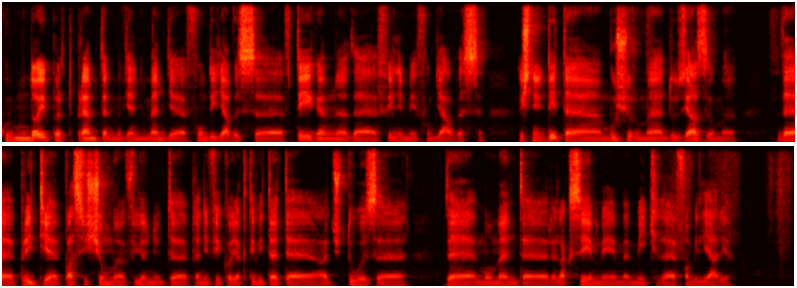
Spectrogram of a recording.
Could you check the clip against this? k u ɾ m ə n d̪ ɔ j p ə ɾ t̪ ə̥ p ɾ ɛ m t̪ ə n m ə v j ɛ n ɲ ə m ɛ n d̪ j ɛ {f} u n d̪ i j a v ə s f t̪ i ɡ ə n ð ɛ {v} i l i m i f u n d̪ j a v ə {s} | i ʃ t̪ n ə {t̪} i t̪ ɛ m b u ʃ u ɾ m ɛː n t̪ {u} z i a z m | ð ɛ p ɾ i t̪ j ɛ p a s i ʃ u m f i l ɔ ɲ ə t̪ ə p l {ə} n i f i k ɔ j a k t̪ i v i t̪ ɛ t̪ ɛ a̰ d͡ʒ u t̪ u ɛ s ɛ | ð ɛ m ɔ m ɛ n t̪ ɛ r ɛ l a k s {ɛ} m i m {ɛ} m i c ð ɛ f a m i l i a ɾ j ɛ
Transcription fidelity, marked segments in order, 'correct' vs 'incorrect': correct, incorrect, correct, incorrect, correct, incorrect, incorrect, correct

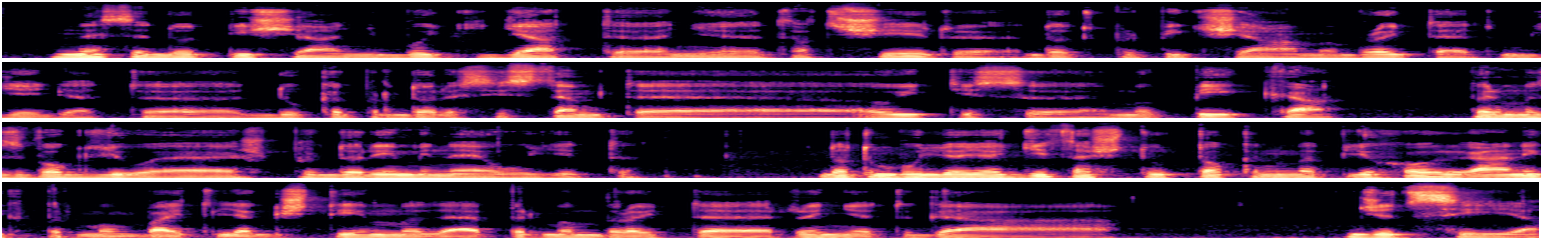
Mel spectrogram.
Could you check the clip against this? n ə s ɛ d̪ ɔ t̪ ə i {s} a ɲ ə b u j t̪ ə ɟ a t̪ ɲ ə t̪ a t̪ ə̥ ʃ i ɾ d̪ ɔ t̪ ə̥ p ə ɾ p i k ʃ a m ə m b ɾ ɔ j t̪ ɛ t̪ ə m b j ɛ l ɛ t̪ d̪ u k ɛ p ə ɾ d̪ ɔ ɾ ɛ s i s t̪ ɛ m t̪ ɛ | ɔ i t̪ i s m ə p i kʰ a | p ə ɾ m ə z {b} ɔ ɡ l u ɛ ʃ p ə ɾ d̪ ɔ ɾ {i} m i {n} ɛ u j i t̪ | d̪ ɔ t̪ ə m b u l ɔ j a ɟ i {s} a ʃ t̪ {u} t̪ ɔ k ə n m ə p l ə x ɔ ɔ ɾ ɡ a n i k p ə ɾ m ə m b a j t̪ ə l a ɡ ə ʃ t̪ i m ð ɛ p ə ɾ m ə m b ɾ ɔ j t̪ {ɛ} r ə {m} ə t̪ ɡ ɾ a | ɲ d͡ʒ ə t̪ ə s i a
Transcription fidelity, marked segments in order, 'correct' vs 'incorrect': incorrect, incorrect, correct, correct, incorrect, correct, correct, incorrect

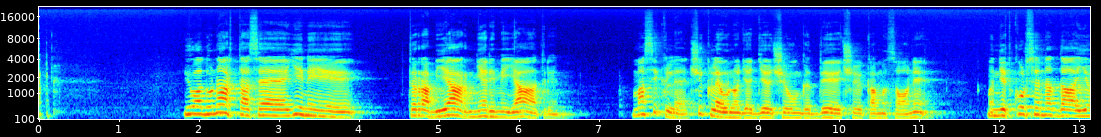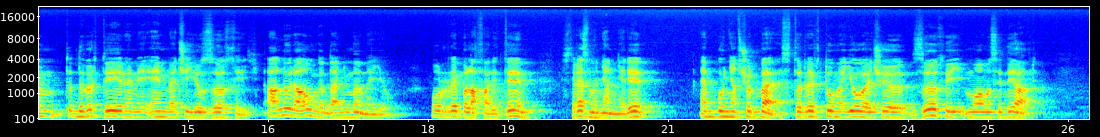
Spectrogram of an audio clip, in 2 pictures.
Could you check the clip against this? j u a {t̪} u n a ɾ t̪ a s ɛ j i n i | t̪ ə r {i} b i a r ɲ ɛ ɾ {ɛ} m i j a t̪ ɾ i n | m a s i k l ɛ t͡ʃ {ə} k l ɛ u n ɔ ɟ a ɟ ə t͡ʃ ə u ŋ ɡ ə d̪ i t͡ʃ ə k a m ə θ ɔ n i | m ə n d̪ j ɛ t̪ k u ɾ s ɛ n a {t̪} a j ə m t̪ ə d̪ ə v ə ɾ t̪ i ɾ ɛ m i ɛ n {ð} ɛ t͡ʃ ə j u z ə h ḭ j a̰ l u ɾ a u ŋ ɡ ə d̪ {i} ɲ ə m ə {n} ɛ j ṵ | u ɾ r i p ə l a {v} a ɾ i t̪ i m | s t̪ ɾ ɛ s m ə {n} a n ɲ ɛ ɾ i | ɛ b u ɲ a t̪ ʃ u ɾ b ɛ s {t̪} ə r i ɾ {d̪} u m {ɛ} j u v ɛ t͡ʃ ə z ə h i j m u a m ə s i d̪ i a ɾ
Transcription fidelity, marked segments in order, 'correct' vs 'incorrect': incorrect, incorrect, incorrect, correct, incorrect, incorrect, incorrect, incorrect, incorrect, incorrect, correct, incorrect, correct

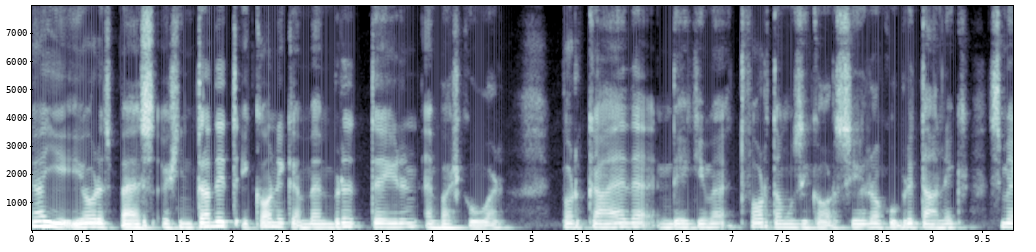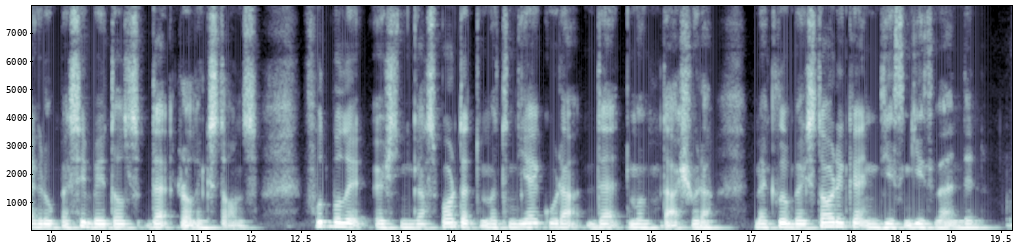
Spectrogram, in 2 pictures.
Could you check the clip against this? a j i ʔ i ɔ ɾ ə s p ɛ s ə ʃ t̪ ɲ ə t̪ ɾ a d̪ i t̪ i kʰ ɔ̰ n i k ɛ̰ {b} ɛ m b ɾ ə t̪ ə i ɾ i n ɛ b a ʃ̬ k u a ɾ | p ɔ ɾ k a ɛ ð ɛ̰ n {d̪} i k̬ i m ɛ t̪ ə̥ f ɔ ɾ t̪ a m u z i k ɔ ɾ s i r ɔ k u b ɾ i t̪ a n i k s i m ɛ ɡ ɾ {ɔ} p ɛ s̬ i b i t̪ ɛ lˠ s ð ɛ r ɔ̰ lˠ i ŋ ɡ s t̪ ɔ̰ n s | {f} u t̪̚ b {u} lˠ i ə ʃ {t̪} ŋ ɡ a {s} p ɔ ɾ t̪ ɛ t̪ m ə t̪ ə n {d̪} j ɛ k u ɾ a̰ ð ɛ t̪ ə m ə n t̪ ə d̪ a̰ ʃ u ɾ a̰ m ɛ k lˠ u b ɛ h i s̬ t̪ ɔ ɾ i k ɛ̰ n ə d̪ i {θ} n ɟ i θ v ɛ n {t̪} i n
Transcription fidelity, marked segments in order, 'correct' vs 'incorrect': incorrect, correct, incorrect, correct, incorrect, correct, correct, correct, correct, incorrect

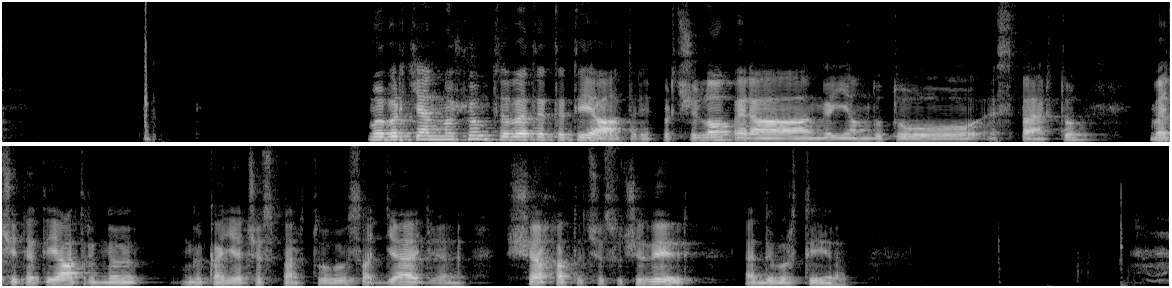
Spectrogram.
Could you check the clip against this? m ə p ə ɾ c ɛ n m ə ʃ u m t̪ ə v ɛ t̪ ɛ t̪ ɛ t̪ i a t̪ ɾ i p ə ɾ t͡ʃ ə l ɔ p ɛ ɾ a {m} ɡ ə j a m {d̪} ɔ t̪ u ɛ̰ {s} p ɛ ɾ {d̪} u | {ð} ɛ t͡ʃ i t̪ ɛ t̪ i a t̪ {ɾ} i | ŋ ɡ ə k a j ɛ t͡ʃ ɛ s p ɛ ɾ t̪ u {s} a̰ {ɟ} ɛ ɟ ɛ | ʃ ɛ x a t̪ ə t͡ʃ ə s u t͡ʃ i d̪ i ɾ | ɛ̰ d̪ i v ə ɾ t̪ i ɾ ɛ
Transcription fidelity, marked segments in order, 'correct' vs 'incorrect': incorrect, correct, correct, incorrect, incorrect, correct, correct, correct

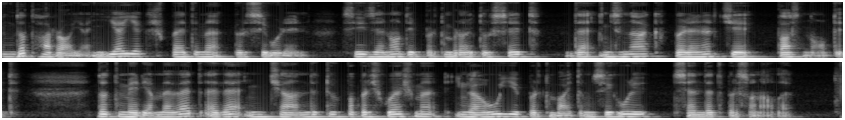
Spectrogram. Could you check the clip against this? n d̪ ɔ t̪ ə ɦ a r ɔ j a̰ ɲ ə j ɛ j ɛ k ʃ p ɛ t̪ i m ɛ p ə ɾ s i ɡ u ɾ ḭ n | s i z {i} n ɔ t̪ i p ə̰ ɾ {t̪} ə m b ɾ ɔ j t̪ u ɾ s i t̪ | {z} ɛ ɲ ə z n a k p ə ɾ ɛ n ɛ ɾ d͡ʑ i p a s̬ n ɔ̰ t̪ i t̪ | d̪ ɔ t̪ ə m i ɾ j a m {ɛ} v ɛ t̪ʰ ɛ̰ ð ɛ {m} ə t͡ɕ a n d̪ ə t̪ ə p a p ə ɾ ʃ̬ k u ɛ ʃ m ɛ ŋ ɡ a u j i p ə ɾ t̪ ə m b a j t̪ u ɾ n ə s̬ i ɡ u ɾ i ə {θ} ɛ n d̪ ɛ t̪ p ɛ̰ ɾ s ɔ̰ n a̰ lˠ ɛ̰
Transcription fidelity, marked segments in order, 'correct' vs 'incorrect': incorrect, correct, incorrect, correct, incorrect, incorrect

